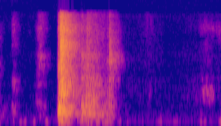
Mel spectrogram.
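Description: Cardboard hobby boxes being handled: one sudden scraping thump about half a second in that fades within about half a second.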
